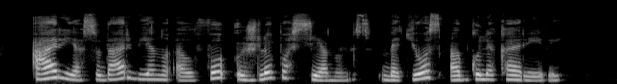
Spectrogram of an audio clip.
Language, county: Lithuanian, Tauragė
